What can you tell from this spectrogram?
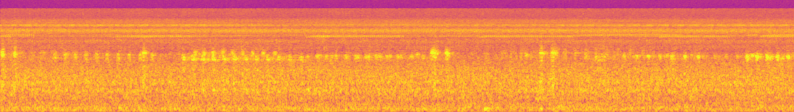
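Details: Field frogs calling as someone fishes nearby: soft, rapid pulse trains running almost continuously, a few sharper chirps standing out, set against a continuous high-pitched insect buzz.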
